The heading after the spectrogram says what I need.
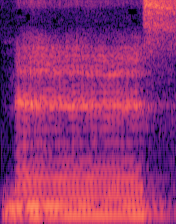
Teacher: Dan sin sukun atau sin waqaf itu ya, sin yang diwaqaf dirokhwahkan dan di sofir, desis. Nas, jangan buru-buru, jangan nas.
